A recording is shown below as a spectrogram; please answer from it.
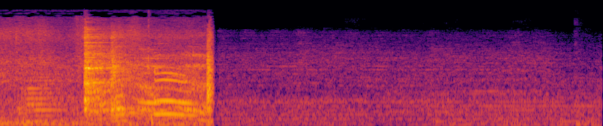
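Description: A woman's voice for about a second and a half, cut off abruptly, then faint steady room hiss.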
